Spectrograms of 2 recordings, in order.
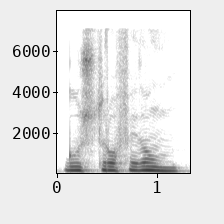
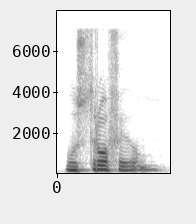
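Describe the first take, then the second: First: The stress is on the fourth syllable. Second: The stress is on the second syllable. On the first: "Como palabra aguda" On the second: "Como palabra esdrújula"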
